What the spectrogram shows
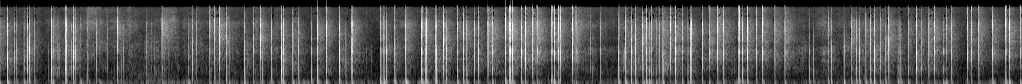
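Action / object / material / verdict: tap / thin clear plastic phone case / plastic / none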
